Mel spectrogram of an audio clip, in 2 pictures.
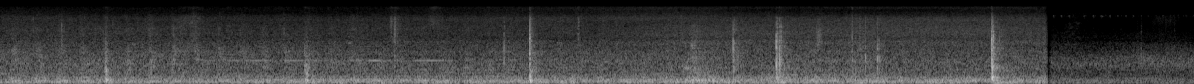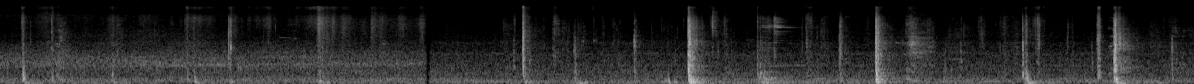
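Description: Scattered sharp thuds and slaps of a freerunner's shoes landing on concrete and grass and his hands striking rails and walls, heard over outdoor background noise. The background noise drops suddenly about ten seconds in, after which the impacts stand out more sharply.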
